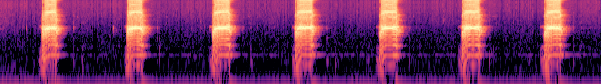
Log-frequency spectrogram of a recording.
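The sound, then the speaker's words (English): A duck call is blown in its right end in a steady series of seven loud, nasal quacks, evenly spaced about a second apart, with no talking. “Then turn it around and blow the same thing in the right end of the call.”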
